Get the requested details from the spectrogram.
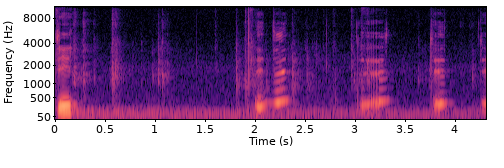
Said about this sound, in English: I'm typing in what you said first.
